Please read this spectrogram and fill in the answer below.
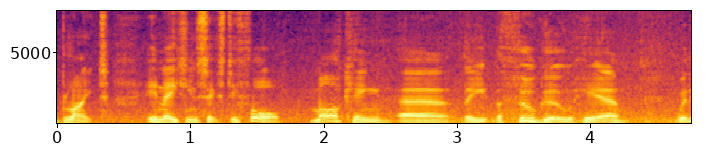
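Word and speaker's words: fogou: No, Fugu. I know it's spelt F-O-G-O-U, but it's pronounced Fugu.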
